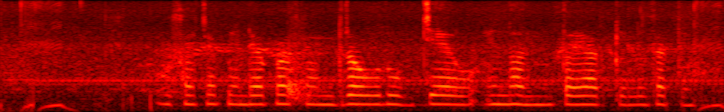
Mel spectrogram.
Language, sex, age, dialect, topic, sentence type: Marathi, female, 18-24, Varhadi, agriculture, statement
